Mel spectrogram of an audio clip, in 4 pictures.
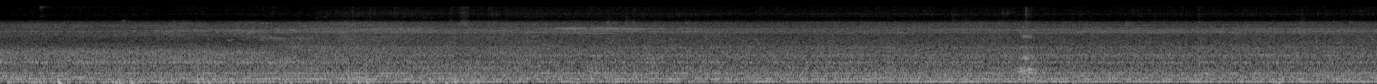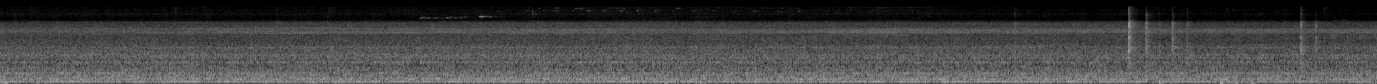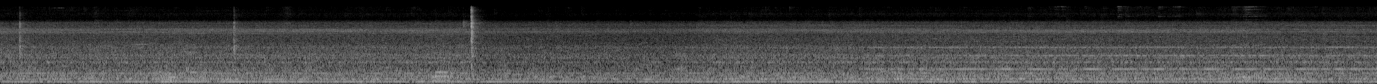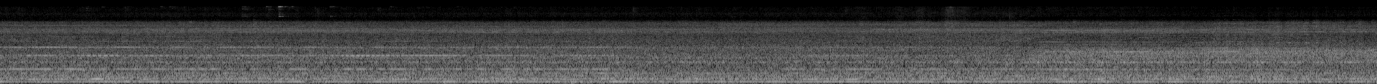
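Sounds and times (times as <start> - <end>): train rumbling over rails: 0.0 - 10.1.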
